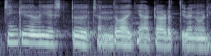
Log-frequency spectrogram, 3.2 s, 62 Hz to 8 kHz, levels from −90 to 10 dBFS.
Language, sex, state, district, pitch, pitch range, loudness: Kannada, female, Karnataka, Dharwad, 185 Hz, 165-200 Hz, -16 LUFS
